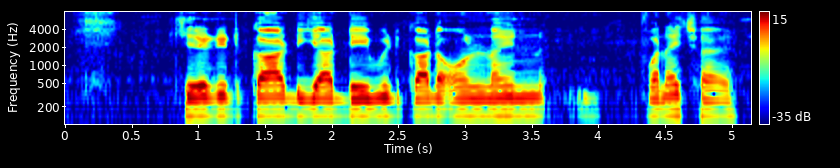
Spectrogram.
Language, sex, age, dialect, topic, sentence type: Maithili, male, 46-50, Angika, banking, question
